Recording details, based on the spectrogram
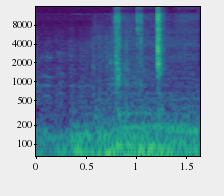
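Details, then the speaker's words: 2002 Land Rover Discovery II V8, one owner, about 104k miles: starts right up with a deep, even rumble and a few light clicks on top, EAS air pump audible, all dash lights functional; clean, healthy normal cold start. "Starts right up. No dash lights. No fuel either. Wonderful. Everything works."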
